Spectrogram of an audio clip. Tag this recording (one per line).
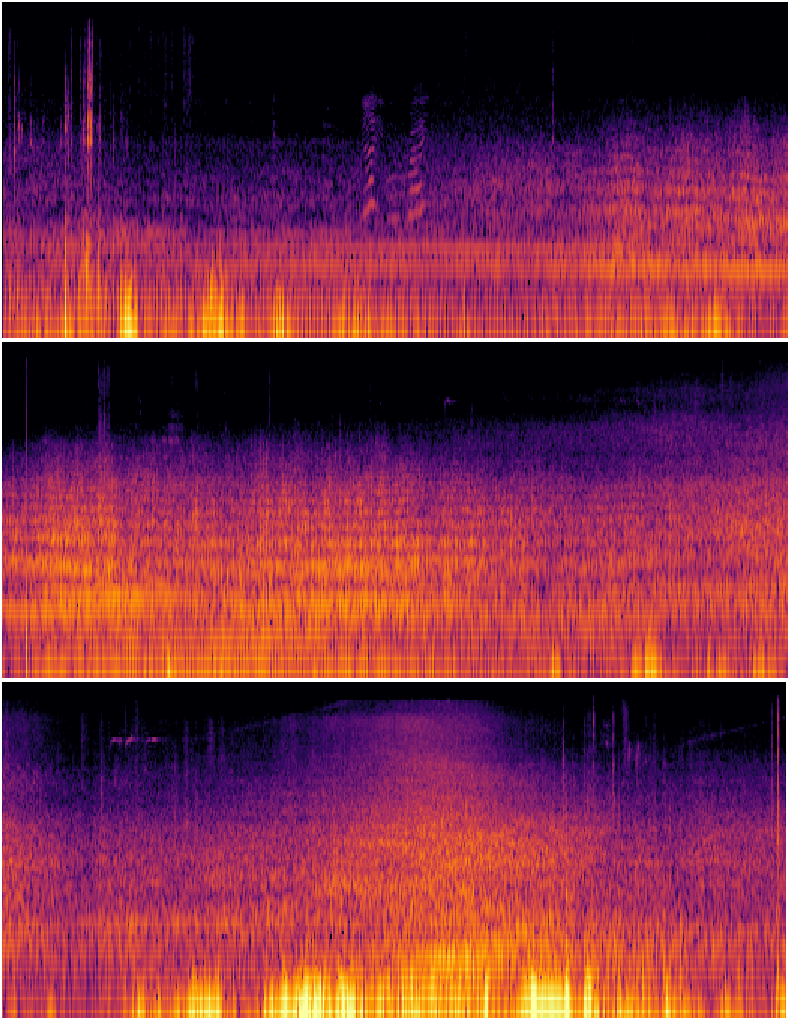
plane
field-recording
airplane
germany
